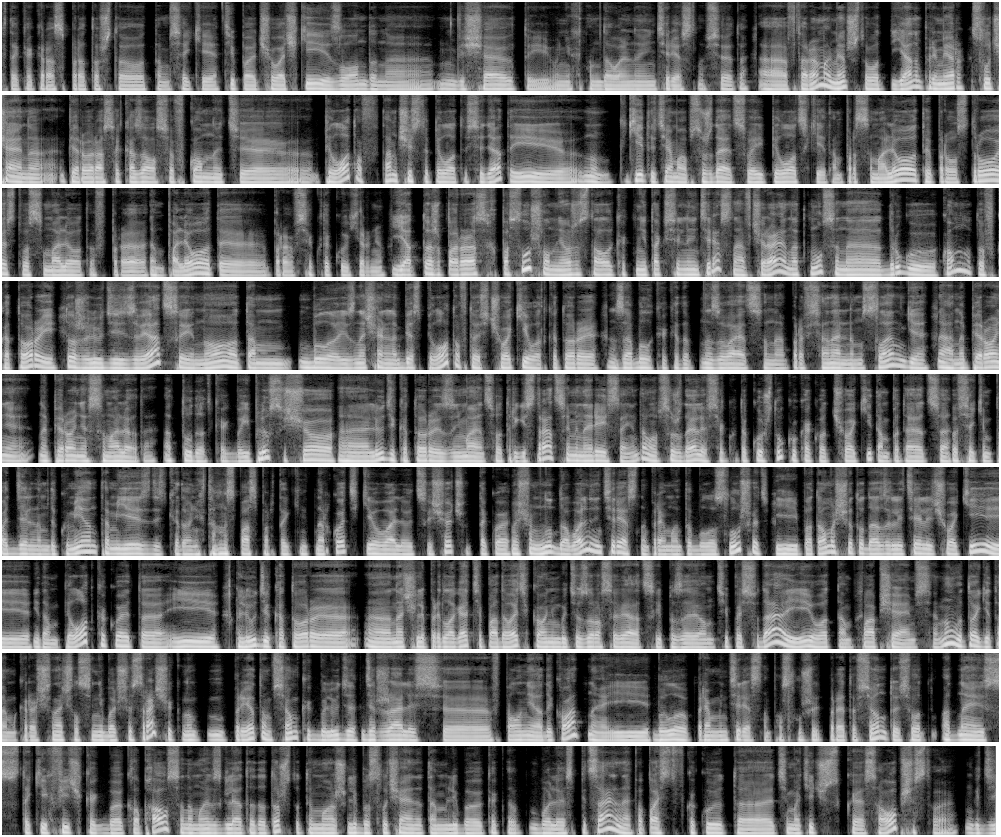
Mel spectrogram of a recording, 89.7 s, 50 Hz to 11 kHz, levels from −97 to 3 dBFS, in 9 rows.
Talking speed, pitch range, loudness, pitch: 170 wpm, 110-125 Hz, -17 LUFS, 115 Hz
